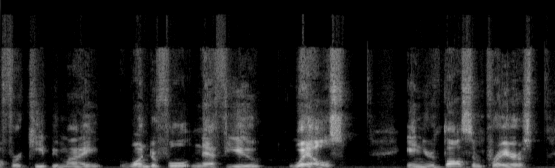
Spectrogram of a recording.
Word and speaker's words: Wells: Wells. I may be pronouncing it differently than you are because I'm from Texas and we have our own language over here. His name is Levi Wells, W-E-L-L-S.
